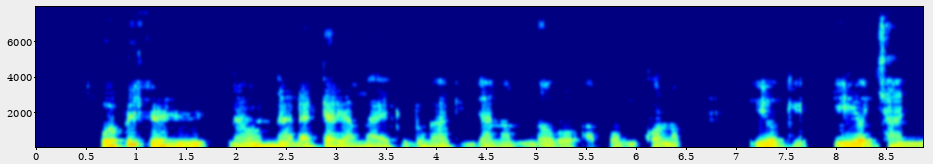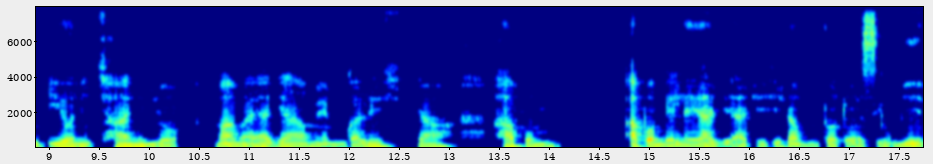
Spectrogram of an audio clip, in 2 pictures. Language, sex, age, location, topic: Swahili, male, 36-49, Wajir, health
